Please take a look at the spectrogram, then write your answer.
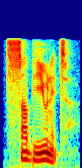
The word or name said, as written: subunit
